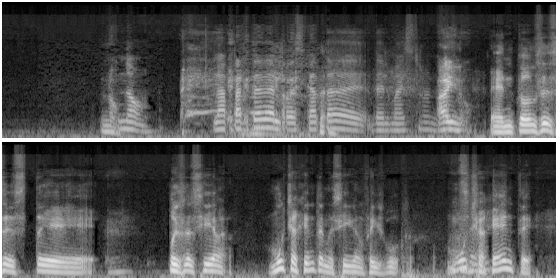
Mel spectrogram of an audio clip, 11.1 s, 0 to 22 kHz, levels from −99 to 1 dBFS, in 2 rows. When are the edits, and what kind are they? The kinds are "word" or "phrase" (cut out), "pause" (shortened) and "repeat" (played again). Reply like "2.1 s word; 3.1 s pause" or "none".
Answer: 4.8 s pause; 7.3 s phrase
